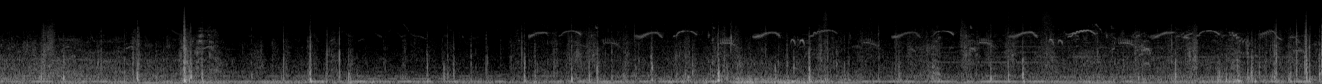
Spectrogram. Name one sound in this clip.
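Horses' hooves thud and scuff on sandy ground.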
